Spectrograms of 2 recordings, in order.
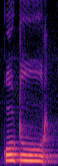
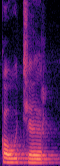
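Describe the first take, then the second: First: It is said like koh-toor, with a t sound. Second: It is said like kow-cher, with a ch sound. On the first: The speaker calls it right. "ఈ వర్డ్ని మనం కోటూర్ అని పలకాలండి" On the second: The speaker calls it wrong. "జనరల్గా మనం కౌచర్ ఏంటి"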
